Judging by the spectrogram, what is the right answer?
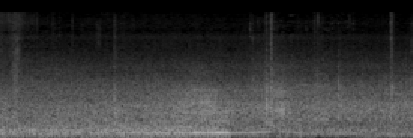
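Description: City road traffic, with one motor vehicle passing closer: its low engine hum swells to its loudest about three seconds in, then fades.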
